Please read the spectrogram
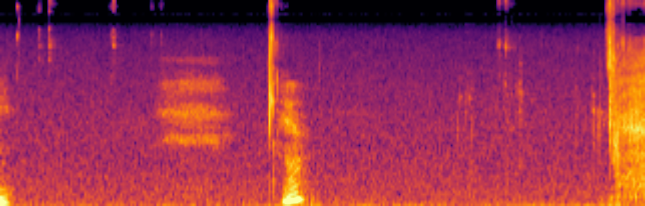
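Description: Near silence with faint room tone, broken by one sharp click about two and a half seconds in, right before a short spoken "yeah?".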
